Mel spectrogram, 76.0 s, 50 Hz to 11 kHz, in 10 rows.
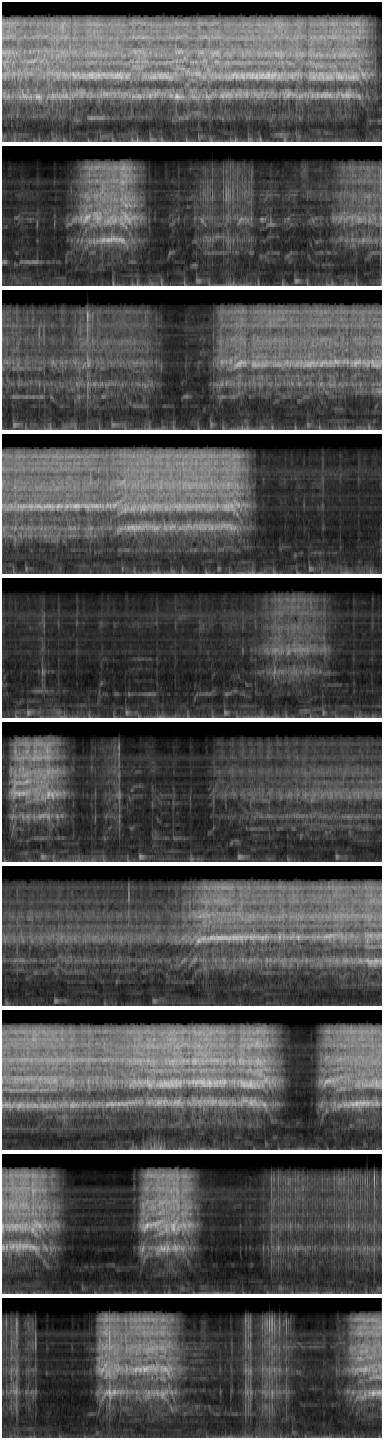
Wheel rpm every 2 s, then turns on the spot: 160, 160, 160, 90, 50, 20, 10, 70, 60, 30, 120, 120, 140, 140, 0, 0, 0, 10, 40, 60, 0, 30, 60, 50, 60, 130, 140, 140, 160, 80, 140, 30, 50, 30, 20, 80, 30, 30.
12-14 66-70 72-74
